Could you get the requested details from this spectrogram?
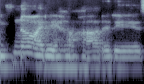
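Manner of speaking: mock defensive, protesting, pushing-back tone. Retelling an answer to someone who said to master it: imitating own defensive reply. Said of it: "I was real defensive, going".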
